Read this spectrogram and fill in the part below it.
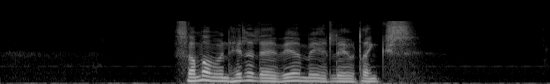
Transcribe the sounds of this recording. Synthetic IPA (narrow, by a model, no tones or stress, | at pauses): sɒ̽mɒmænɦelɐlɛʋeːɐmeæd̥lɛːʊd̥ʁeŋ̰ɡ̥s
